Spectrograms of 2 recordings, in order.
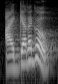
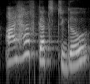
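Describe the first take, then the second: First: It is shortened to gotta with a soft T. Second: The words have got to are said in full. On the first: "devient I gotta go" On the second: "c'est la réduction de have got to"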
